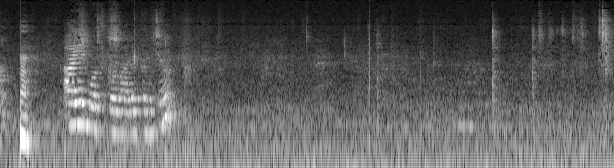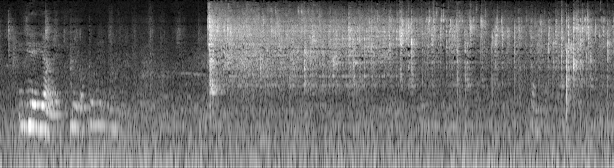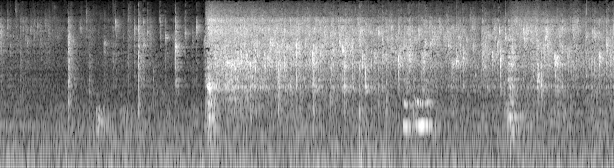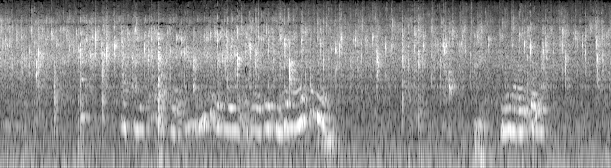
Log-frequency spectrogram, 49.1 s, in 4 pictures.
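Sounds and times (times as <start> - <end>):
food sizzling in oil: 16.4 - 49.0.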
